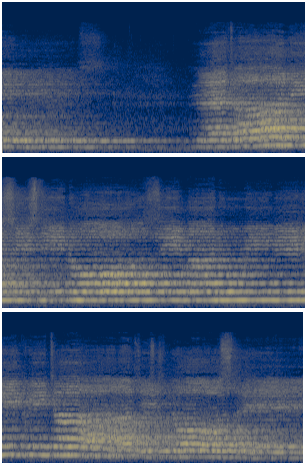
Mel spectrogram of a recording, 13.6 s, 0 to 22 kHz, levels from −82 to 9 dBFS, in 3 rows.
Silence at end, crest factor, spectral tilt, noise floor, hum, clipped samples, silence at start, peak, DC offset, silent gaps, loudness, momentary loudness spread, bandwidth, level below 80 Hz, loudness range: 0 s; 16 dB; -5 dB/octave; -49 dBFS; none; under 0.1%; 0 s; -8 dBFS; under 0.1%; none; -24 LUFS; 14 LU; 13 kHz; -68 dBFS; 5 LU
